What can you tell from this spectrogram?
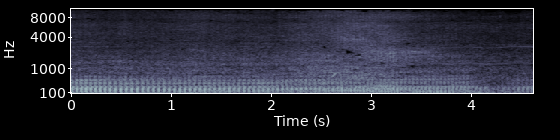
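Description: Motorcycle engine running past close by with a fast, even chugging, fading away as it moves off. A brief rushing noise about three seconds in.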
